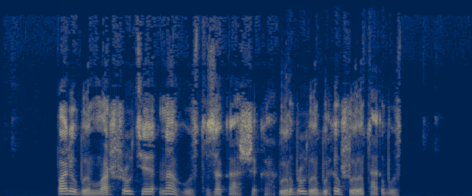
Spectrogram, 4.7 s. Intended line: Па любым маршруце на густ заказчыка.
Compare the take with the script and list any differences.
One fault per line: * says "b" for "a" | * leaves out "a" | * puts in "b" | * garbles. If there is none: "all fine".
* garbles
